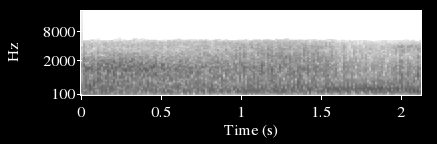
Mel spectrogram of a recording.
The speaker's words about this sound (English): The sky now is full of the noise of these paratroop planes as they circle the aerodrome before they take their course. But just as they're circling in the air, so the others that are waiting to go are circling the track of the aerodrome,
